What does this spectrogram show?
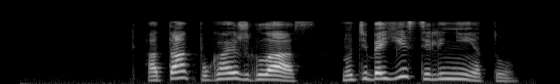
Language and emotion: Russian, angry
